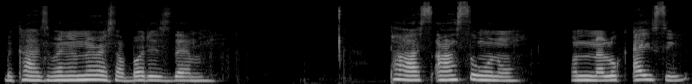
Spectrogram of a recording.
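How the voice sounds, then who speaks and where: A woman's voice: mid-range voice, flat delivery, slow, darkish tone. A woman chatting casually in an amused, teasing way as she reacts to a video. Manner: amused, teasing, laughs often. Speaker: reaction commentator.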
